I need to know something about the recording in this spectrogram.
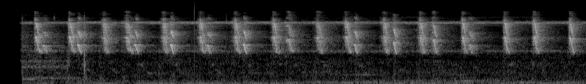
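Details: Squirrel giving a fast series of harsh, buzzy chirps, roughly three every second, each a short raspy burst, kept up steadily for several seconds against a quiet background.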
